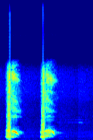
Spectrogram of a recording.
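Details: Two short, forceful coughs from an adult man, acted in a Gujarati comedy skit with laughter around; simulated cough.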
